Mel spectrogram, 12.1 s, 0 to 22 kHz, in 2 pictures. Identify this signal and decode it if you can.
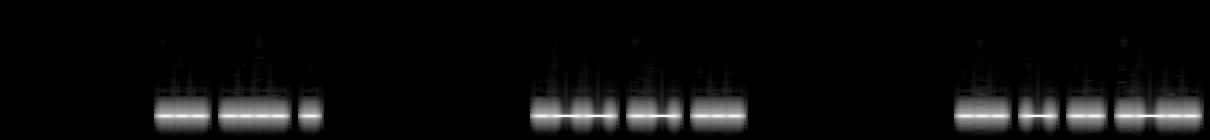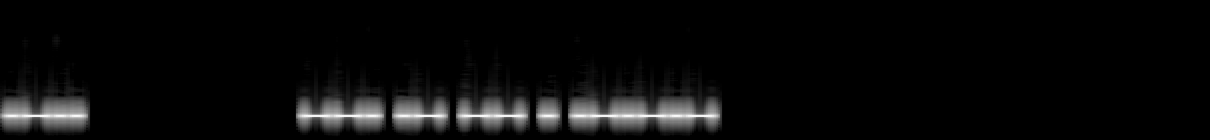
Morse code, heard as a keyed tone, about 31 wpm, 700 Hz. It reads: SHE WAS STILL GAME.
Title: 4x Word-Spacing - Sentences from Top 500 Words - 30wpm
